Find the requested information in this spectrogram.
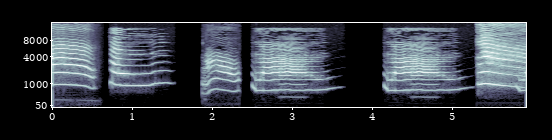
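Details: Cat repeating meows of varying length and pitch: short, rising and falling cries alternate with longer level ones, some cutting off abruptly, with silent gaps between and a bright, loud meow at the close.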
